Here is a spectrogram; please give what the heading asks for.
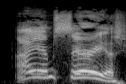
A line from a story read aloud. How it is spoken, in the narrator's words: yelled Grandma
